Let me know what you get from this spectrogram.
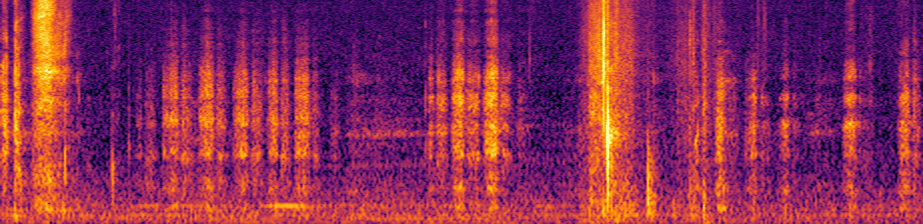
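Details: Bodhi, a Keeshond dog helping make the bed indoors, panting in soft rapid breathy bursts in a small room, with rustling bedding and a sharp louder noise around the middle.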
